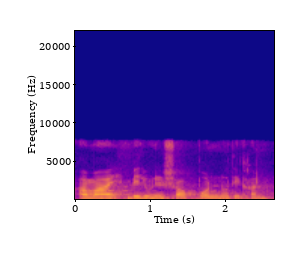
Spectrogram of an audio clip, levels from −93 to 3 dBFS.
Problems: background sounds at intervals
